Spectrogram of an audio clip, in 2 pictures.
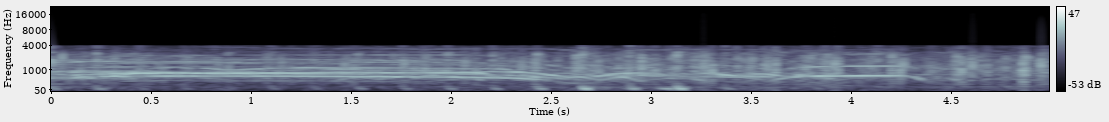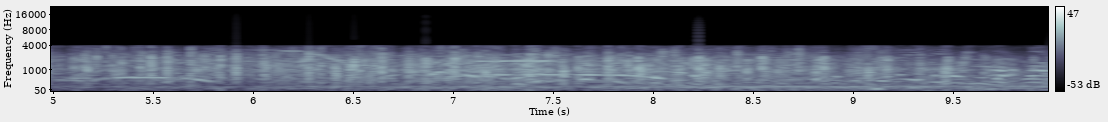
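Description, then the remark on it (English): A large crowd roars with sustained cheering and applause, loud and dense throughout, with whoops and shouted voices rising over steady clapping that fills the whole stretch. “So the last thing I want to ask you to do is give yourself a big roar of applause.”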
